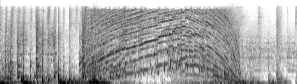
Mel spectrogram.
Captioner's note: rewinding sound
